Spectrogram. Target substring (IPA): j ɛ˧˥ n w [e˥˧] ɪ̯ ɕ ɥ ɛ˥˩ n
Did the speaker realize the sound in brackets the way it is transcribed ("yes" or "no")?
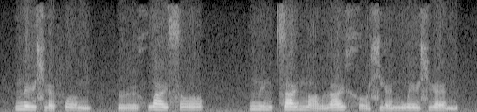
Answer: yes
